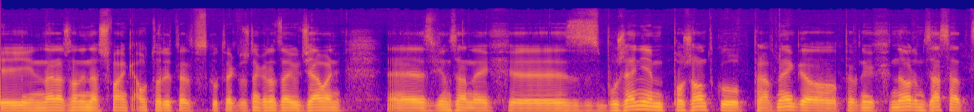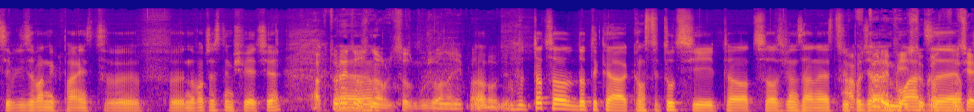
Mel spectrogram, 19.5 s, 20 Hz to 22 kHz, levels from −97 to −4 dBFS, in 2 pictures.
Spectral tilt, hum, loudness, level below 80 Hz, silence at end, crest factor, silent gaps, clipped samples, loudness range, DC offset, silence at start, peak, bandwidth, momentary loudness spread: -5.5 dB/octave; none; -24 LUFS; -58 dBFS; 0 s; 20 dB; none; under 0.1%; 3 LU; under 0.1%; 0 s; -4 dBFS; 16 kHz; 8 LU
